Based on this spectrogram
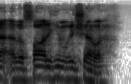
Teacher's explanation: أبصارهم هذه الراء متطرفة، لأن قلنا الضمير ما يعتد به، الراء متطرفة وقبلها ألف، فهذه يوقف يعني الذي يريده هو الإمالة، نعم، فتمال الألف وفتحة الصاد تبعا لها من قبلها، إمالة كبرى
